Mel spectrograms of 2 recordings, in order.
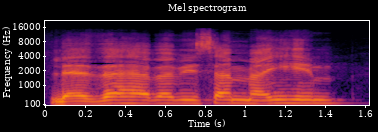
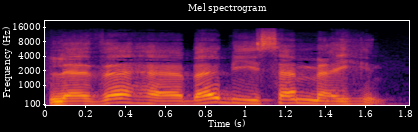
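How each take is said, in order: First: The two b vowels are blurred together lazily. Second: The two b vowels are clearly shaped apart. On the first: The speaker calls it wrong. "لا ده مش صح" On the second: The speaker calls it right. "عندي باء مفتوحة وباء مكسورة"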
